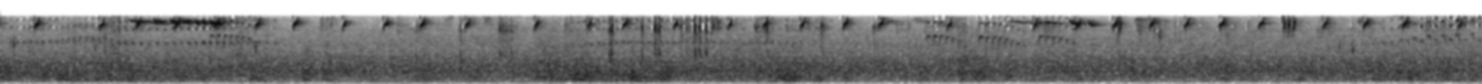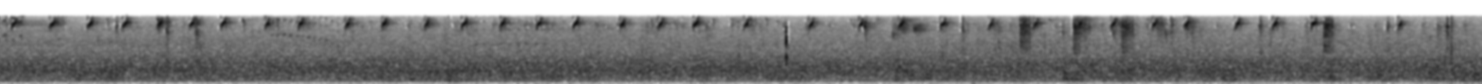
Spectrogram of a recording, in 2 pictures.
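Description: Birds chirping: a long series of short, very high, thin chips, about two or three a second. Other bird calls are mixed in during the first half, over a steady background hiss.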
